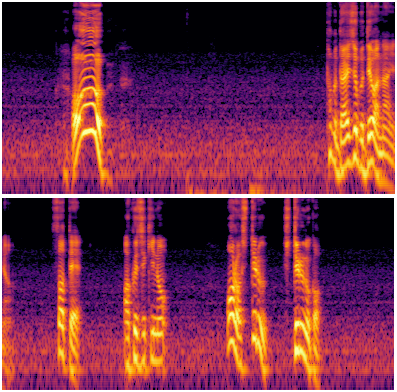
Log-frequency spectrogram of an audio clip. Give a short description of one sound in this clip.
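A young man speaks in short bursts, close to a microphone.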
